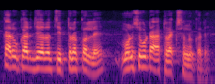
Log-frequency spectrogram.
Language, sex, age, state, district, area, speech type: Odia, male, 60+, Odisha, Kendrapara, urban, spontaneous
